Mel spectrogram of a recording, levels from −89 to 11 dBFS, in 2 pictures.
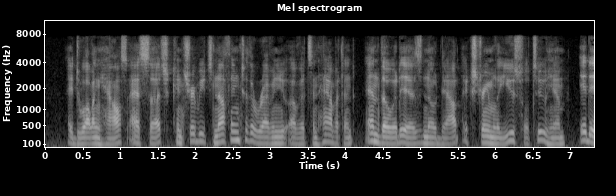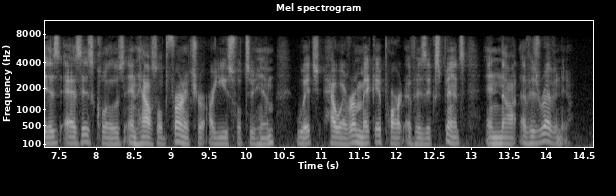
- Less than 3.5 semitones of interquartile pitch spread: Yes, average, 2.9 semitones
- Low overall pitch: Yes, low, 120 Hz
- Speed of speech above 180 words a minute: Yes, average, 195 wpm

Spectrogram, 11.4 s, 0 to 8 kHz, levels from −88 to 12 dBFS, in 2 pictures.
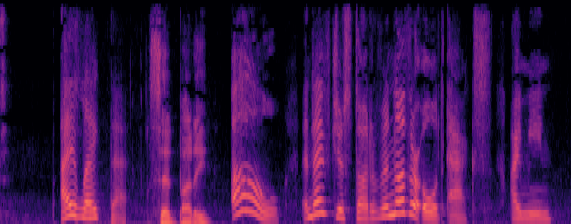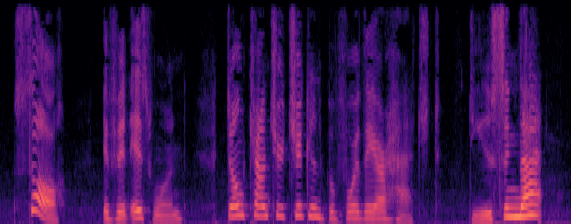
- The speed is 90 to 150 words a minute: No, average, 175 wpm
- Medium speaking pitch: No, high, 240 Hz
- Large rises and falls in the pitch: Yes, wide, 8.1 semitones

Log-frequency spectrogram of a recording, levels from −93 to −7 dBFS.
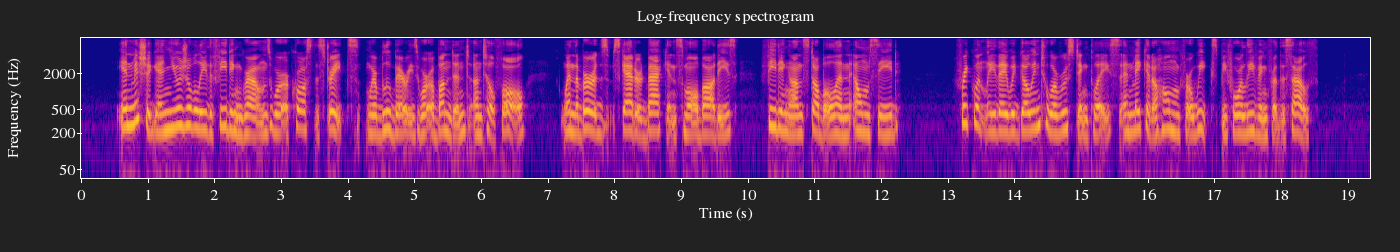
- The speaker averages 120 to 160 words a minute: Yes, average, 155 wpm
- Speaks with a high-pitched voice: Yes, high, 215 Hz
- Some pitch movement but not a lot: Yes, average, 3.2 semitones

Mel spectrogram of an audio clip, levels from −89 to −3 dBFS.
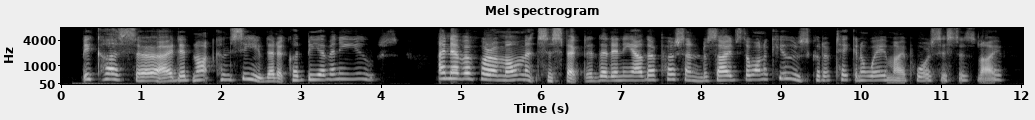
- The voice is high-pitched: Yes, high, 240 Hz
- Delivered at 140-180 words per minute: Yes, average, 175 wpm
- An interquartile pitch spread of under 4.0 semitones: Yes, average, 3.5 semitones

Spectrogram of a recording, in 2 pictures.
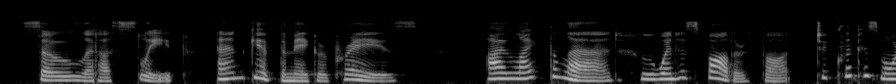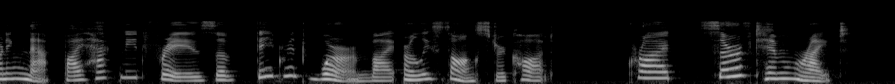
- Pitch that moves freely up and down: Yes, wide, 8.7 semitones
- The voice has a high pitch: Yes, high, 235 Hz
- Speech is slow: Yes, slow, 125 wpm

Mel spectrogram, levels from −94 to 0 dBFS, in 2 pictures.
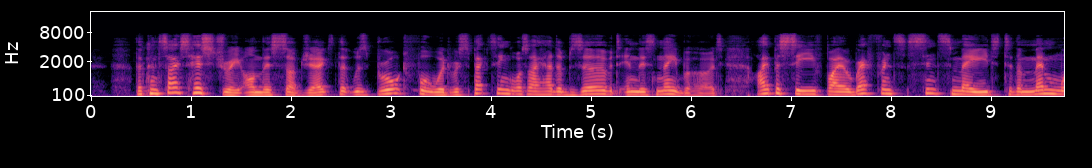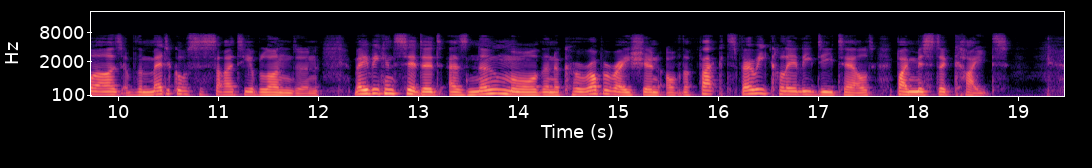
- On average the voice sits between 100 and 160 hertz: Yes, medium, 140 Hz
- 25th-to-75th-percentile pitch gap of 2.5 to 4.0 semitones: No, average, 4.7 semitones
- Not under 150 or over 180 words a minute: Yes, average, 165 wpm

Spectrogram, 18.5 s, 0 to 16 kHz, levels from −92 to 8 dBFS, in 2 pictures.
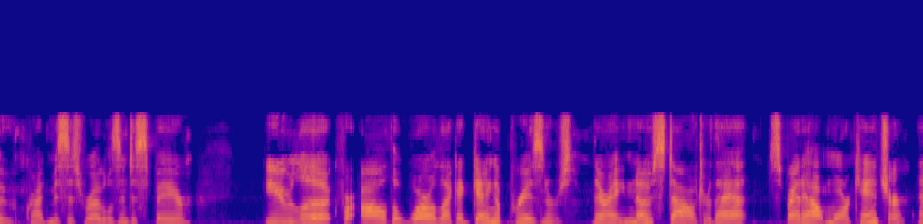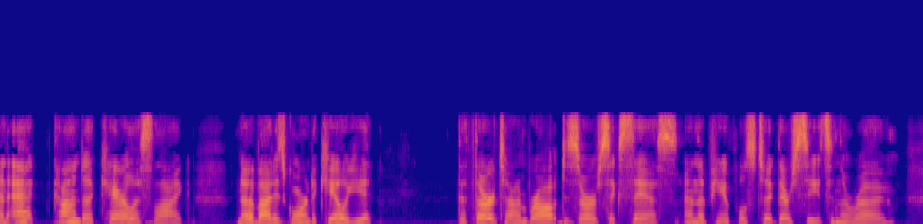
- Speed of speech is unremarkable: Yes, average, 170 wpm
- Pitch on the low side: No, high, 205 Hz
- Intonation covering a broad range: Yes, wide, 7.0 semitones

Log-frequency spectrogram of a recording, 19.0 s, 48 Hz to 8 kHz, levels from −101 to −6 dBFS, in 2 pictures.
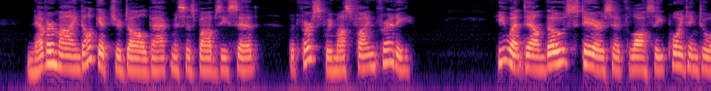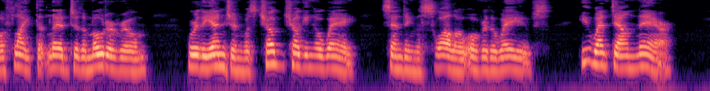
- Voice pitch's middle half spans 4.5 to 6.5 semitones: No, average, 3.3 semitones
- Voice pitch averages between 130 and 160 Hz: No, medium, 170 Hz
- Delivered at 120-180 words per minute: Yes, average, 160 wpm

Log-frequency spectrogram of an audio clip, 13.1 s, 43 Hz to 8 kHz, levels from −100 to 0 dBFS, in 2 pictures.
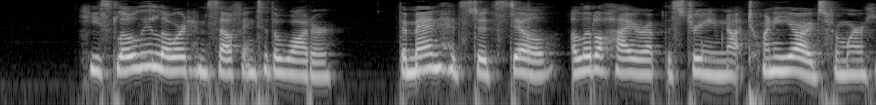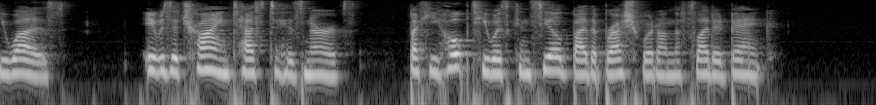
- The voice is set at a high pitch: Yes, high, 210 Hz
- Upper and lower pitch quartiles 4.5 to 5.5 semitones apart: No, average, 2.9 semitones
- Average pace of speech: No, fast, 210 wpm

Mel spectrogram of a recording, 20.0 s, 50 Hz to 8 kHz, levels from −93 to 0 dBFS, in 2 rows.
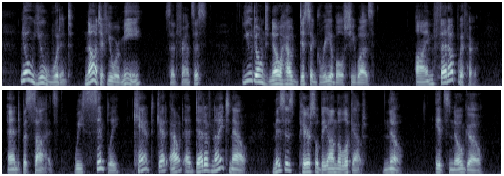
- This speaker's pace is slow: Yes, slow, 130 wpm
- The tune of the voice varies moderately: No, wide, 8.9 semitones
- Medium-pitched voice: No, low, 130 Hz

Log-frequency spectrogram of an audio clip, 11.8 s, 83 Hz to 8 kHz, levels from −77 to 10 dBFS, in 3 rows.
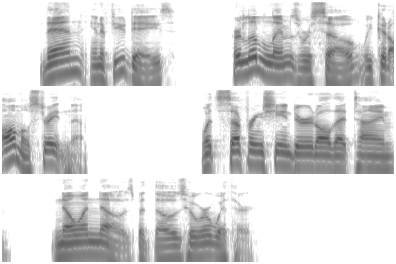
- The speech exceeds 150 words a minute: Yes, average, 160 wpm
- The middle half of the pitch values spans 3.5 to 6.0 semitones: Yes, average, 4.2 semitones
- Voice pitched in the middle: No, low, 120 Hz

